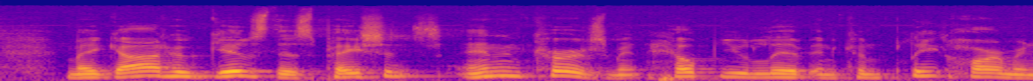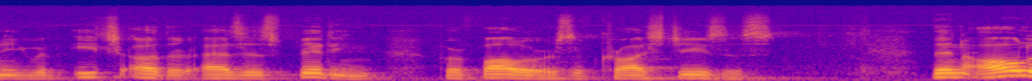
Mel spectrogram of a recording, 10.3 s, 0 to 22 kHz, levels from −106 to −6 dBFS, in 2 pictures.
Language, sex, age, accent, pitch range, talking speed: English, male, 50-69, American, 110-145 Hz, 155 wpm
